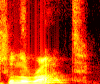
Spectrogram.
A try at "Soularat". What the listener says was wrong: I thought he was French. The T should be silent.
